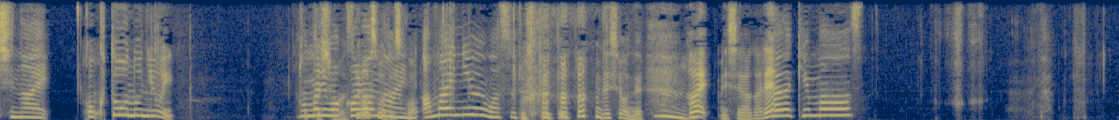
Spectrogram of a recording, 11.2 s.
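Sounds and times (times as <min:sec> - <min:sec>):
speech: 0:00.1 - 0:01.8, 0:03.0 - 0:08.7
crunchy bites into brown sugar ice cream and shaved ice: 0:09.3 - 0:09.9.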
